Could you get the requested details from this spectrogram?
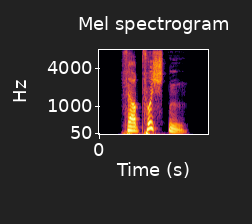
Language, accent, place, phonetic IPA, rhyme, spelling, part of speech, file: German, Germany, Berlin, [fɛɐ̯ˈp͡fʊʃtn̩], -ʊʃtn̩, verpfuschten, adjective / verb, De-verpfuschten.ogg
- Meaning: inflection of verpfuscht: 1. strong genitive masculine/neuter singular 2. weak/mixed genitive/dative all-gender singular 3. strong/weak/mixed accusative masculine singular 4. strong dative plural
